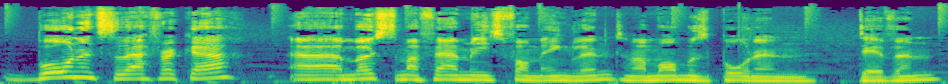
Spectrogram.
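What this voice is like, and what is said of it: Mixed South African English accent. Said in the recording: “you've got an interesting accent. ... But you still retain some of the accent.”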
